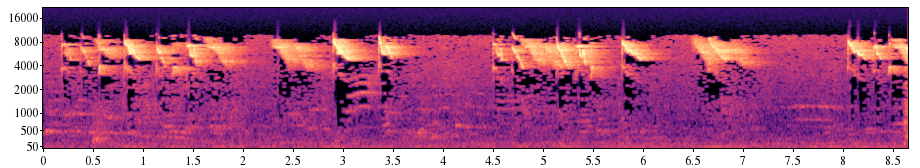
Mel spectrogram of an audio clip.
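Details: Pet Oriental white-eye, Javan subspecies Zosterops palpebrosus javanus, in full active song: rapid chains of very high, sweet, downward-sliding whistles, bunched into busy phrases every second or two, with a quiet background.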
